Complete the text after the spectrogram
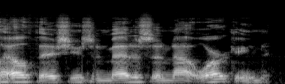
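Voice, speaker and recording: A man speaks at a fairly slow pace. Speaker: live streamer. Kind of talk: casual chat.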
